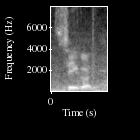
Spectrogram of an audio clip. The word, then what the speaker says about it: Seagull: Para no pronunciar mal, ¿cómo pronuncias vos esto? Seagull.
